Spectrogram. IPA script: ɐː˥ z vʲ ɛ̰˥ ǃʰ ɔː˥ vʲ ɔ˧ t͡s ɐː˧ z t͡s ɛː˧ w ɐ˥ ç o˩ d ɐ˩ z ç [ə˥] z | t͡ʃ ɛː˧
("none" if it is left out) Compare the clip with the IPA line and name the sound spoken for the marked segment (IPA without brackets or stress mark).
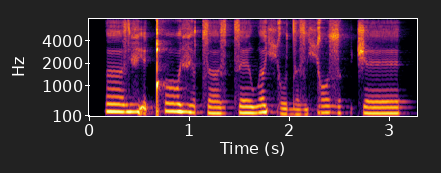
ɔ˥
